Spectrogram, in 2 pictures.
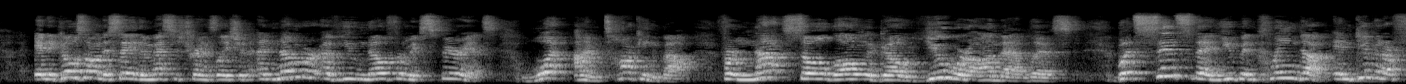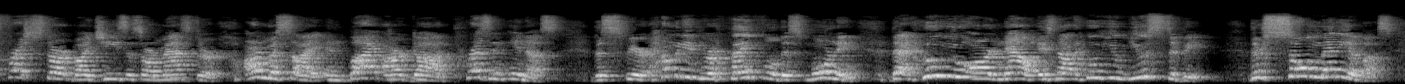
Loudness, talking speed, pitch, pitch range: -17 LUFS, 175 wpm, 255 Hz, 225-305 Hz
